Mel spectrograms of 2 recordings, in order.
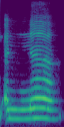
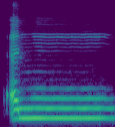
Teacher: الألف تبع يعتبر امتدادا لفتح النون لا امتداد للنون ذاته، فينبغي أن لا يؤتى بغنة في الألف البتة · Shown in: second take · أنا فتنقيها تماما.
